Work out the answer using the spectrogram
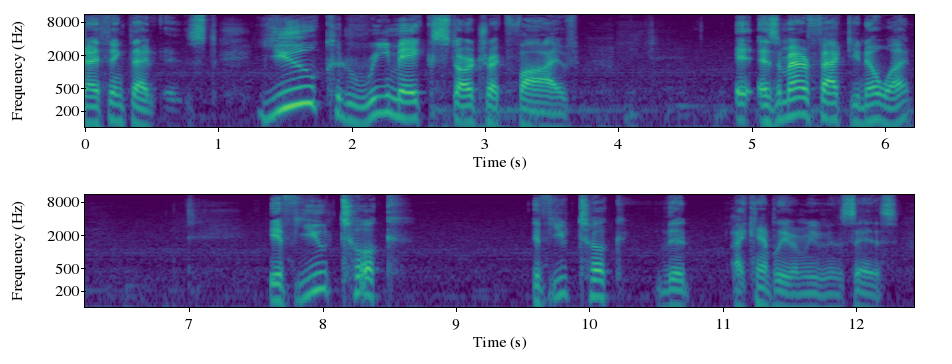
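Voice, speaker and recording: This is the host of a film discussion show, a man whose voice sits at medium pitch with a touch of brightness. Reading viewer letters and offering casual, opinionated takes, he rambles emphatically and keeps breaking off mid-thought to put things another way.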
